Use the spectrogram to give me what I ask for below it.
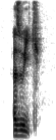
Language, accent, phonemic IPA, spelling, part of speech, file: French, France, /a.zɔ.ik/, azoïque, adjective, LL-Q150 (fra)-azoïque.wav
- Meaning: azoic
